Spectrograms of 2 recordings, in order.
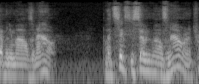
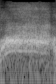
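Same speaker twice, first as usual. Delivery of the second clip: very high unvoiced shriek of panic; a sudden airy scream as the car skids; mock terrified shriek; retold panic scream. Car skidding toward the wall.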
